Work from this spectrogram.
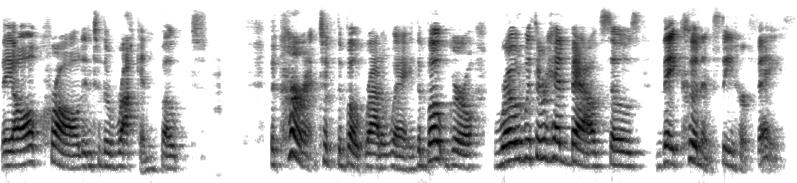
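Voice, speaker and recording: A woman reading a children's story aloud as expressive storytime narration. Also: mid-range voice, unhurried, muffled recording. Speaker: storytime reader.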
